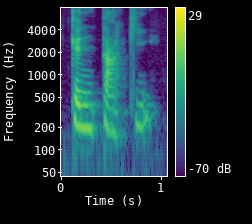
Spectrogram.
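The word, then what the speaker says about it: Kentucky: familiar with his State they'll often say kentaki kentaki with an A A Kent main here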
